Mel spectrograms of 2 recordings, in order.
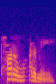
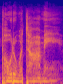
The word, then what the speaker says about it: Potawatomi: Anyway, I was going to say, some of the pronunciation is Potawatomi. Potawatomi. We were saying Potawatomi.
